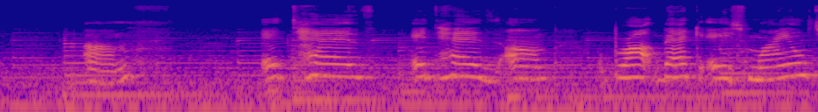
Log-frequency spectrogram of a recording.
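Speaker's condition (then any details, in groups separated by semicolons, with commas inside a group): Cerebral palsy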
